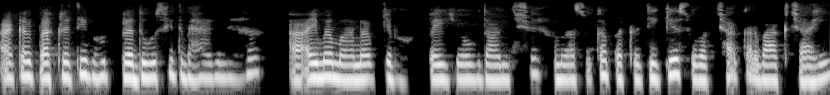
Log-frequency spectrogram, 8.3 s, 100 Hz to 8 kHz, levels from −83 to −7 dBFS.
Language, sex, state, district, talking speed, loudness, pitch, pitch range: Maithili, female, Bihar, Saharsa, 165 wpm, -19 LUFS, 215 Hz, 200-225 Hz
